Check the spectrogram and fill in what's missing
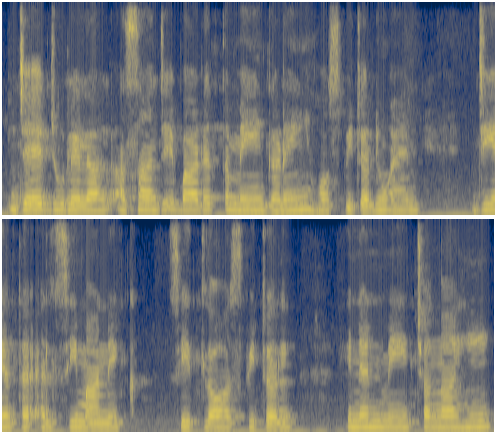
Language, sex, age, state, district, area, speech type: Sindhi, female, 30-45, Maharashtra, Mumbai Suburban, urban, spontaneous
